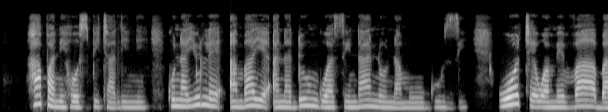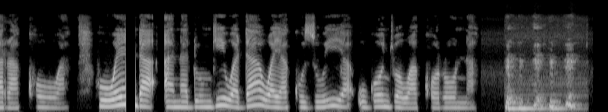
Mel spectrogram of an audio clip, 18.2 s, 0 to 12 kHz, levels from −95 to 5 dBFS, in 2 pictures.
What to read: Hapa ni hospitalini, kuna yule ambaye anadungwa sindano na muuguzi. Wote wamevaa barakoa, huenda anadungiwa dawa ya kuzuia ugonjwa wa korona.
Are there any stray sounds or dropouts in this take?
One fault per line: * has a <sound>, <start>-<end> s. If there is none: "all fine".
* has a dropout, 11.0-11.2 s
* has a laugh, 16.7-18.0 s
